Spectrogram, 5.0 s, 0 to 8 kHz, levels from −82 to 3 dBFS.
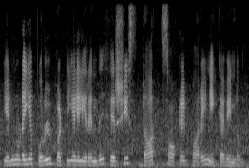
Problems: low volume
